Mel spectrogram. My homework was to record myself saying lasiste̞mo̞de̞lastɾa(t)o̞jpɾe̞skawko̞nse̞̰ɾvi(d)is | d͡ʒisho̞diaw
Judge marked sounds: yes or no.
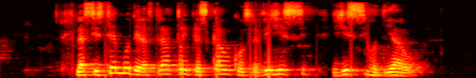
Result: yes, no

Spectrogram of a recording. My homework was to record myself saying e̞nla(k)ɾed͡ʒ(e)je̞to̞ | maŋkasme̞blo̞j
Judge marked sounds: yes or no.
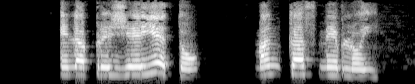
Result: no, yes

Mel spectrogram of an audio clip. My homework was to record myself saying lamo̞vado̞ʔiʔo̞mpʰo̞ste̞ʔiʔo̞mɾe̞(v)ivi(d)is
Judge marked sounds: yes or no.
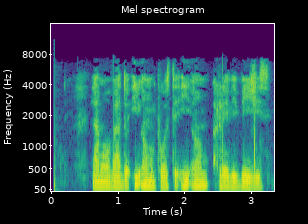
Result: yes, no

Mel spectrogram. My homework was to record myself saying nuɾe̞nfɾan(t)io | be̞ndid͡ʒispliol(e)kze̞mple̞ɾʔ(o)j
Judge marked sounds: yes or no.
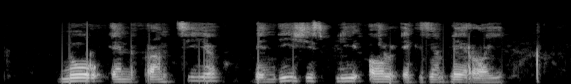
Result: no, yes, yes

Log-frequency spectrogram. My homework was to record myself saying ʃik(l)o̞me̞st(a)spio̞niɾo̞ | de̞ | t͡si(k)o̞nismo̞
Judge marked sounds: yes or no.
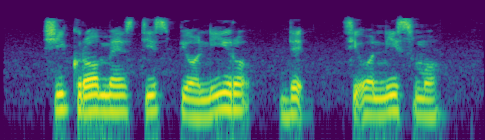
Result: no, no, no

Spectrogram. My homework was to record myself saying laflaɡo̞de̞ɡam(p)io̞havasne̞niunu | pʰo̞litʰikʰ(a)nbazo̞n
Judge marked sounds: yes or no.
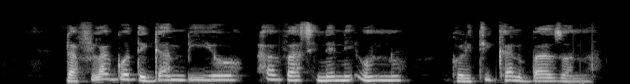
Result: no, yes

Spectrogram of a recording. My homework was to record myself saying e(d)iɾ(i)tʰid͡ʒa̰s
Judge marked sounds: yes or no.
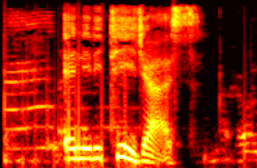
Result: no, yes

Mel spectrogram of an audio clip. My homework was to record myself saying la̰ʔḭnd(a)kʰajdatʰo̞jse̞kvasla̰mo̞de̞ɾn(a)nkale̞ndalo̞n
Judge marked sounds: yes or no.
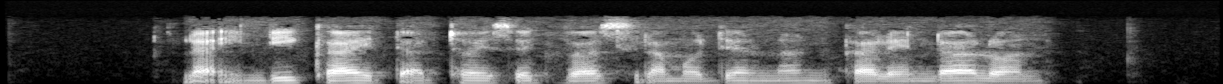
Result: no, yes

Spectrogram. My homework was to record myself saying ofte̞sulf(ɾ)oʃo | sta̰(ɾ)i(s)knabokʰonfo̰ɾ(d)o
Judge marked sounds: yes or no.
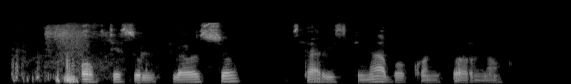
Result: no, yes, yes, no

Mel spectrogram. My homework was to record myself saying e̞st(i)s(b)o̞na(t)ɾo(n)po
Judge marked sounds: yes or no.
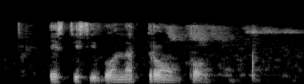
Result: yes, yes, yes, no

